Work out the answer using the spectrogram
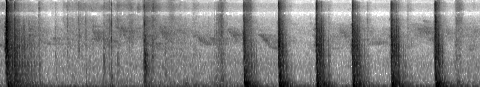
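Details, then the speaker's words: Honda Pioneer side-by-side door after rattle fix (E-clip and pin adjustment): several firm thumps as door is knocked and shaken, each dying out cleanly with no buzz or rattle; door solid, rattling solved. "Nothing. We just solved all our rattling issues."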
